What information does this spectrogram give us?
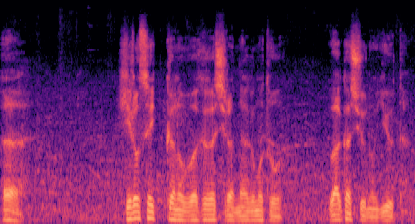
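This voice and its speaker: An actor playing a stoic middle-aged yakuza veteran in a video game, terse, measured and calmly commanding. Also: male voice, extremely low pitch, noisy background. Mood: matter-of-fact. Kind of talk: Japanese video game voice acting.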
